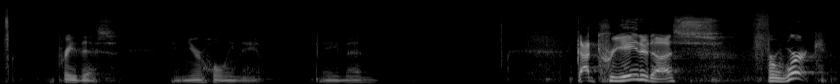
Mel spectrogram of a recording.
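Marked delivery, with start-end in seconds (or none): 0.1-3.6 low, hushed prayer voice; quiet prayer. Acted. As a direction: pray softly and reverently. Closing prayer.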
